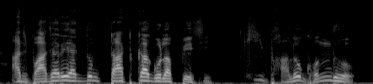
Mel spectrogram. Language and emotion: Bengali, happy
